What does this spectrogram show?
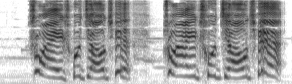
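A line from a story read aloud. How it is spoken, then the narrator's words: Shouting. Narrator (Chinese): 大圣叫道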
